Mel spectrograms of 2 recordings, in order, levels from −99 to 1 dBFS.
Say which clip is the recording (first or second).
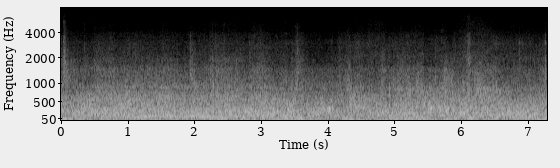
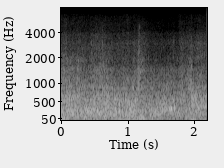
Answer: first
